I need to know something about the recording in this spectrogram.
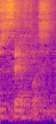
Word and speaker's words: Cefas: né Sefaz também né o nome dele é pronunciado no grego por cefas né então esse Simão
